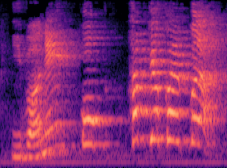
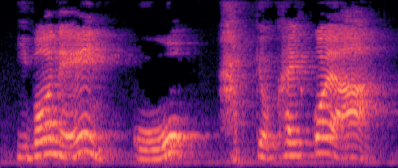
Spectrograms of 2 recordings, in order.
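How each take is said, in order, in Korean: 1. '합' 음절에는 특별한 누름 강세가 없다. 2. '합' 음절은 눌렀다가 올라간다. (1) "이게 아니고요" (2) "합자에다가 액센트를 주시면서 약간 눌렀다 올라오십니다"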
